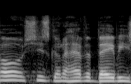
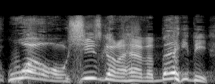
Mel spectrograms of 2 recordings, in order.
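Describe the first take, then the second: First: Said in the usual way. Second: Loud, astonished whoa; amazed reaction. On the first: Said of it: "you look at her back and you're like". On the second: Acted. Onlooker sees pregnant wife turn sideways, astonished. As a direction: burst out in mock amazement. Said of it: "She turns sideways and you're like".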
